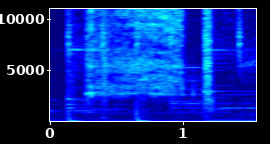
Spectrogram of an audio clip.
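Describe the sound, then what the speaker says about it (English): A face mist bottle is pumped in a few short, close hissing sprays, each a quick breathy burst of fine spray with brief pauses between them. "Now I'm just gonna go ahead and spray my face one final time."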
